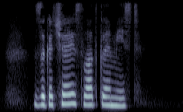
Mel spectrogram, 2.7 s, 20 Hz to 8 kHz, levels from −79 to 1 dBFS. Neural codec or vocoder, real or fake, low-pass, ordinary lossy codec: codec, 24 kHz, 0.5 kbps, DualCodec; fake; 7.2 kHz; MP3, 32 kbps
